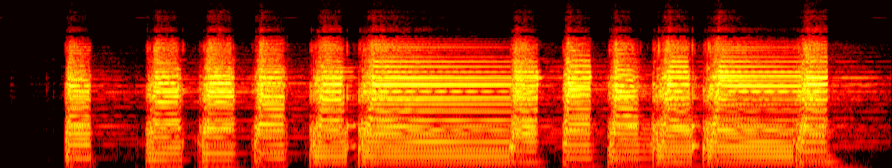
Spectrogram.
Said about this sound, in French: Donc, on va aller rajouter un petit peu de reverb, histoire d'avoir un petit peu d'espace. Voilà, je choisis la reverb, j'appuie sur Enter. Et là, avec les petits curseurs, je m'ajoute un petit peu de reverb. Et ça nous dit ça.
